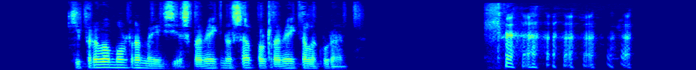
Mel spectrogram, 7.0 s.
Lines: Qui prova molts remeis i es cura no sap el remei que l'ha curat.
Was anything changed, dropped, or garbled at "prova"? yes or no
no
